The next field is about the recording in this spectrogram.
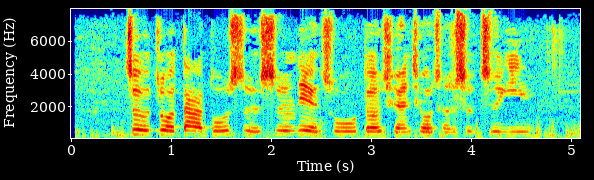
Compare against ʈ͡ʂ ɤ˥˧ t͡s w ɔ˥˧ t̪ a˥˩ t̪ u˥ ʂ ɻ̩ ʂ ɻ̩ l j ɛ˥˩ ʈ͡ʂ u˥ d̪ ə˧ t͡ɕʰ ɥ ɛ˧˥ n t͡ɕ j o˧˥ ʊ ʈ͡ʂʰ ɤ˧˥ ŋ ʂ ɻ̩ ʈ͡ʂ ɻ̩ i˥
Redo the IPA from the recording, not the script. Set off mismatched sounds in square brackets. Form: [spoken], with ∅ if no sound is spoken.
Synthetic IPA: ʈ͡ʂ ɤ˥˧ t͡s w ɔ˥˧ t̪ a˥˩ t̪ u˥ ʂ ɻ̩ ʂ ɻ̩ l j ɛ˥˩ [ʈ͡ʂʰ] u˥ d̪ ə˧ t͡ɕʰ ɥ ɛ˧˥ n [t͡ɕʰ] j o˧˥ ʊ ʈ͡ʂʰ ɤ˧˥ ŋ ʂ ɻ̩ ʈ͡ʂ ɻ̩ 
